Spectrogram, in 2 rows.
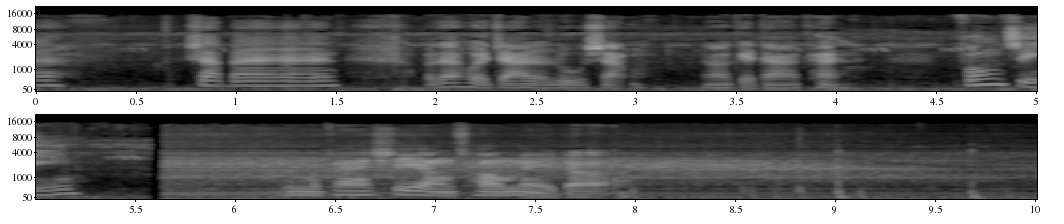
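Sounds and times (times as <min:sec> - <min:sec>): low rumble: 0:05.7 - 0:10.0.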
